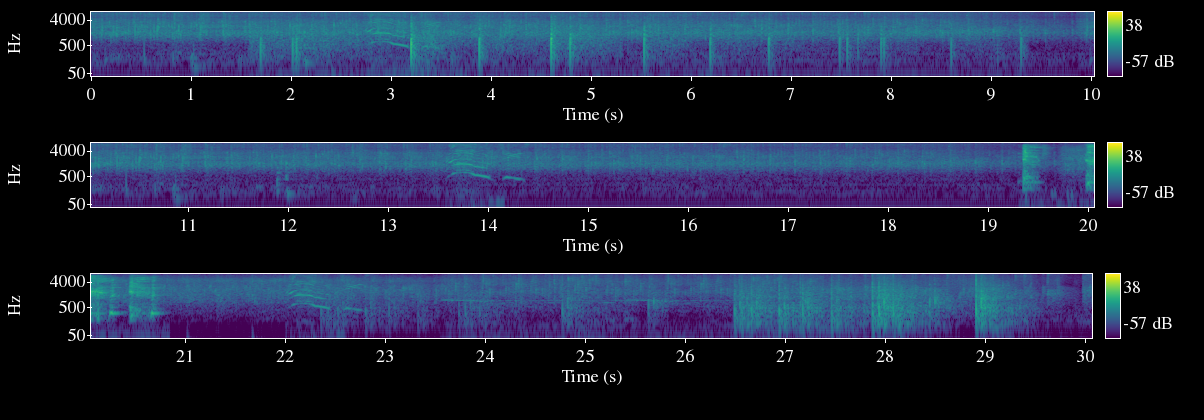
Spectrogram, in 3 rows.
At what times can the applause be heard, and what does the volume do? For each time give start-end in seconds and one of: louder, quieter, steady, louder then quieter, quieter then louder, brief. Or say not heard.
0.0-30.0 quieter.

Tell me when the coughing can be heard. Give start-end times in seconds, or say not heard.
19.3-20.8.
